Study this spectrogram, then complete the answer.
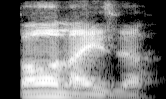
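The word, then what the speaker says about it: Barlaser: right down no yeah bar laser that's how you do it i know it's a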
